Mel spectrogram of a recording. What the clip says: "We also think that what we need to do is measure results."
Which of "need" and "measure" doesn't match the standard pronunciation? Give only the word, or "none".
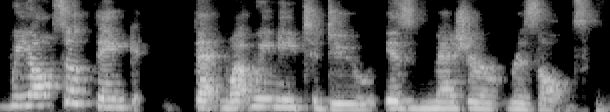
none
